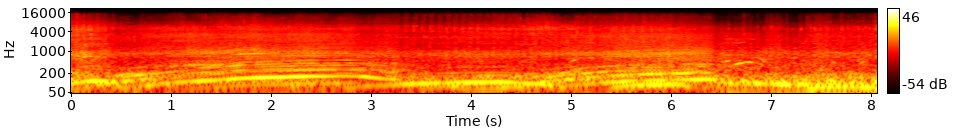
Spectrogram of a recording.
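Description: Demolition derby cars' engines running in the arena, one engine revving up and back down about two seconds in over the steady drone of the others.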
